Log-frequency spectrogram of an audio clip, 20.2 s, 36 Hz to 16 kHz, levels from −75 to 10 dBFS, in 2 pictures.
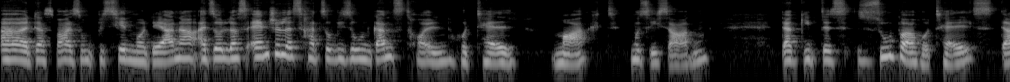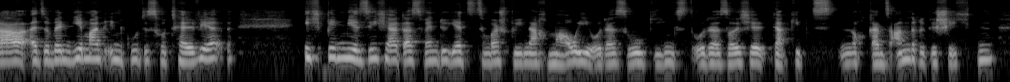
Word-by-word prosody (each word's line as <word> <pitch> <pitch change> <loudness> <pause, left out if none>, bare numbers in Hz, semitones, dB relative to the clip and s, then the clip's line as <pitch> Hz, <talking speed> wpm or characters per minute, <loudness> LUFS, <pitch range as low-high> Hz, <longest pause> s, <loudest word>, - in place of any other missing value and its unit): Äh, 195 -2 +6
das 190 0 0
war 185 +1 +1
so 190 0 -3
'n 185 - -8
bisschen 190 +1 -1
moderner 175 +5 +3
also, 205 +1 +3
Los 215 +1 +2
Angeles 235 -1 +4
hat 210 -1 -2
sowieso 205 0 -2
'n 195 - -4
ganz 205 +5 +1
tollen 165 +1 -4
Hotelmarkt, 160 - -1
muss 195 -1 -3
ich 155 0 -3
sagen. 190 +6 -2 0.7
Da 180 - +6
gibt 185 +1 -7
es 180 -1 -2
super 185 0 +2
Hotels. 155 +8 -3
Da 170 +2 +7
also, 180 0 0
wenn 185 -1 +1
jemand 205 0 +2
in 185 -2 -4
gutes 180 -1 -5
Hotel 165 -1 0
wäre 215 0 +1 0.8
ich 225 0 -1
bin 225 -2 0
mir 205 -3 +3
sicher, 200 0 0
dass 180 0 0
wenn 180 +1 -3
du 185 - -3
jetzt 175 0 -2
zum 155 - -6
Beispiel 160 -2 -3
nach 150 0 -1
Maui 155 +3 +1
oder 145 +1 -2
so 155 +1 -1
gingst 155 +1 -7
oder 150 0 0
solche 155 +1 0
da - - +3
gibt's - - -5
noch 155 +2 -6
ganz 150 -1 -1
andere 185 -2 -1
Geschichten. 155 +6 -3
180 Hz, 165 wpm, -24 LUFS, 160-200 Hz, 0.8 s, Da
